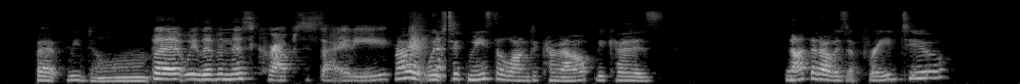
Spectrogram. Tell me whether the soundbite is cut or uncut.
cut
